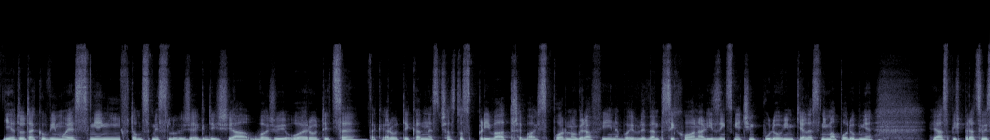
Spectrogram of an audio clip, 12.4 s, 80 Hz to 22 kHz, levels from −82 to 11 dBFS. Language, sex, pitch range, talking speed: Czech, male, 110-125 Hz, 175 wpm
